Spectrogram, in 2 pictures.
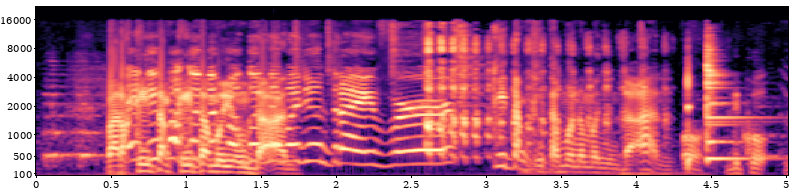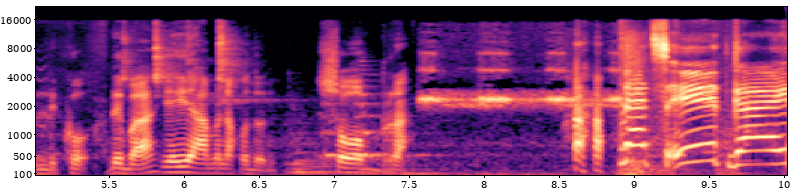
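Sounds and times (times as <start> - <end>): cricket chirping: 7.5 - 9.1.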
